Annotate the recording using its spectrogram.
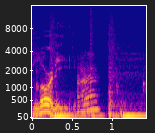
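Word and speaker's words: Lorde: How do you pronounce it? S-I-A? Sia? No, it's Lordy.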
